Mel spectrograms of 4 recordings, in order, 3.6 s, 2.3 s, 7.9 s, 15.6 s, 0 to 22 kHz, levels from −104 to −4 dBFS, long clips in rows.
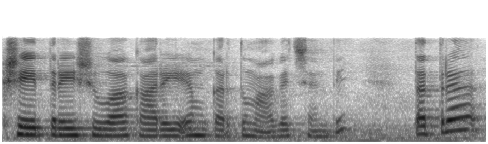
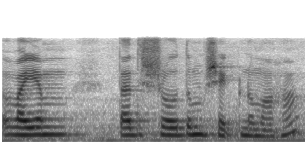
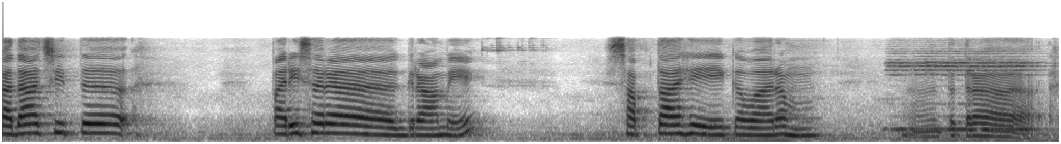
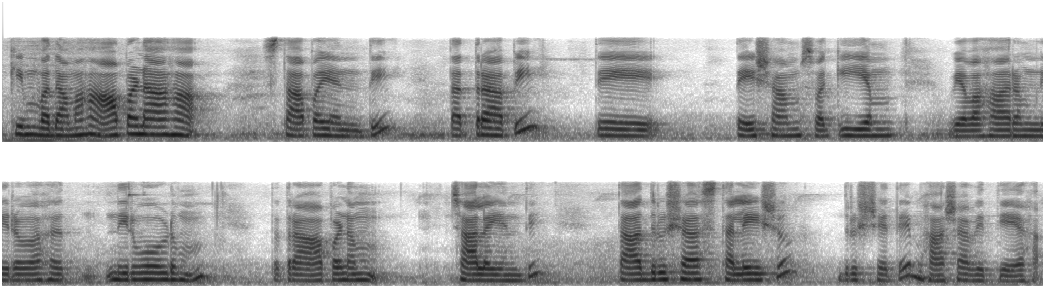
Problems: none marked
